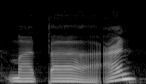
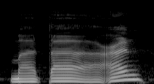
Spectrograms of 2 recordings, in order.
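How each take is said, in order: Both takes have the same delivery.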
